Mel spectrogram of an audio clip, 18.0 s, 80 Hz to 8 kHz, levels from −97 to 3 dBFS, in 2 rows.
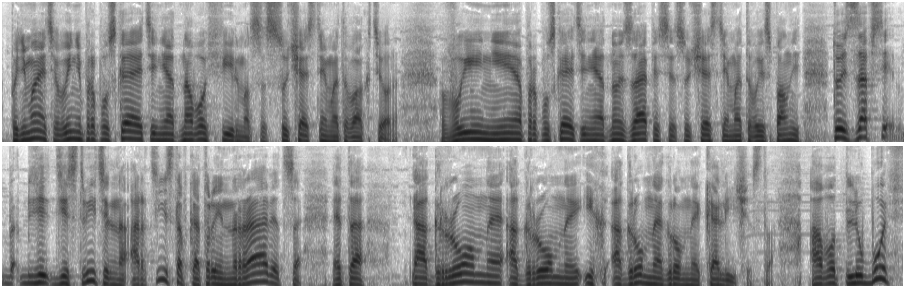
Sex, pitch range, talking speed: male, 125-155 Hz, 130 wpm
